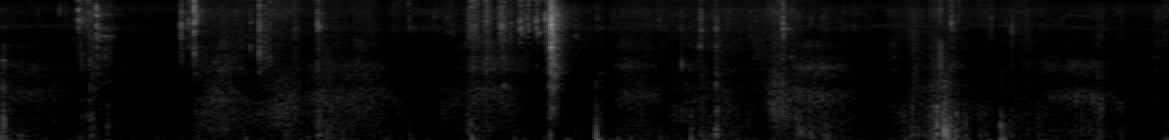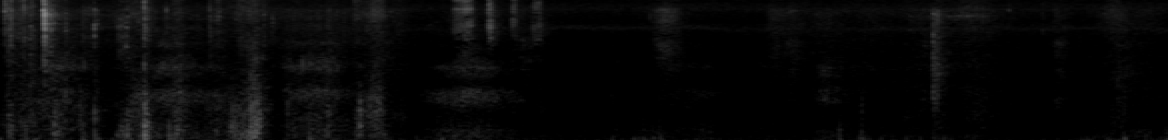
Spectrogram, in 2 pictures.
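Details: Feast the Beast, a Boston Terrier, battles a hair clip in a small room, giving repeated short snorts and huffing grunts mixed with chewing and clicking noises, in irregular bouts with brief pauses.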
